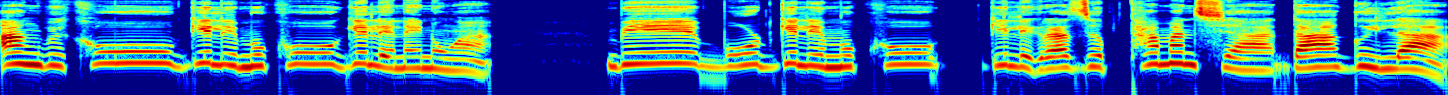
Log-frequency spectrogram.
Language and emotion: Bodo, fearful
